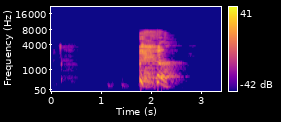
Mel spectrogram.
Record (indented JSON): {
  "cough_length": "3.4 s",
  "cough_amplitude": 28078,
  "cough_signal_mean_std_ratio": 0.31,
  "survey_phase": "beta (2021-08-13 to 2022-03-07)",
  "age": "45-64",
  "gender": "Female",
  "wearing_mask": "No",
  "symptom_cough_any": true,
  "symptom_runny_or_blocked_nose": true,
  "symptom_sore_throat": true,
  "symptom_diarrhoea": true,
  "symptom_headache": true,
  "symptom_onset": "3 days",
  "smoker_status": "Never smoked",
  "respiratory_condition_asthma": false,
  "respiratory_condition_other": false,
  "recruitment_source": "Test and Trace",
  "submission_delay": "1 day",
  "covid_test_result": "Negative",
  "covid_test_method": "RT-qPCR"
}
